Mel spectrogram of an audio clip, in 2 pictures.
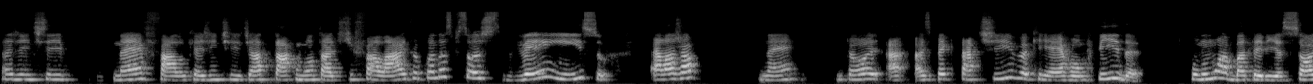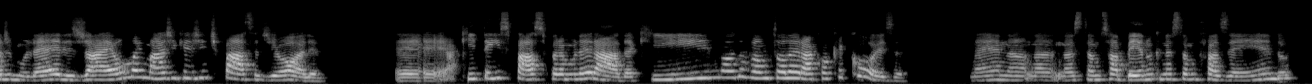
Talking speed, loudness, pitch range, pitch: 160 wpm, -21 LUFS, 200-255 Hz, 225 Hz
